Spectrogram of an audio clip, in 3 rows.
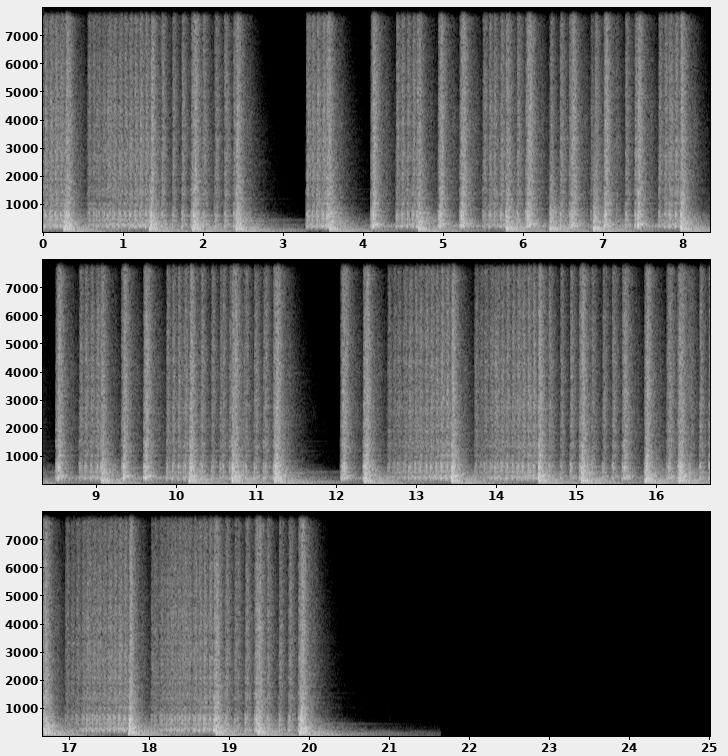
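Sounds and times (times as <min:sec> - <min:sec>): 
military drum cadence: 0:00.0 - 0:20.6.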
